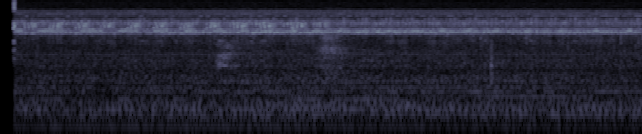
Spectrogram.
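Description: Crickets chirping in a steady, pulsing chorus over a faint low background hiss.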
